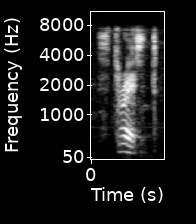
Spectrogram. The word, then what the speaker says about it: stressed: feel stressed and remember the pronunciation for this is stressed like a final t stressed okay you say it's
